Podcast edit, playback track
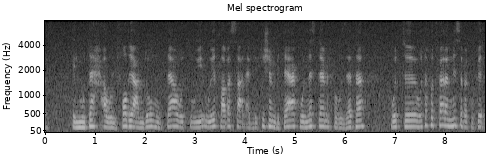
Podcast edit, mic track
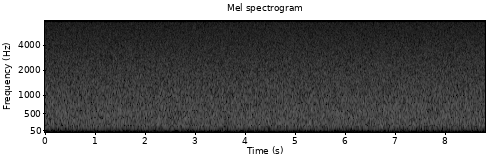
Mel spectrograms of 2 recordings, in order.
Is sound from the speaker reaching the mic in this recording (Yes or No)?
No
